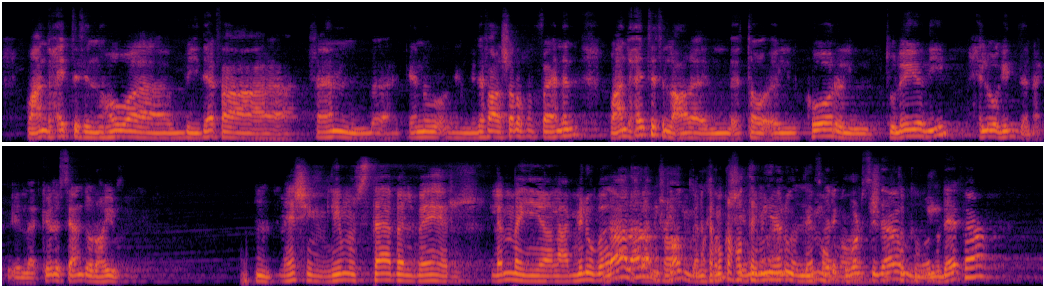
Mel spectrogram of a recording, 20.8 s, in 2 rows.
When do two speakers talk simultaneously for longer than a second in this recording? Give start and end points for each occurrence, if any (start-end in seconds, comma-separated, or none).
16.4-19.8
